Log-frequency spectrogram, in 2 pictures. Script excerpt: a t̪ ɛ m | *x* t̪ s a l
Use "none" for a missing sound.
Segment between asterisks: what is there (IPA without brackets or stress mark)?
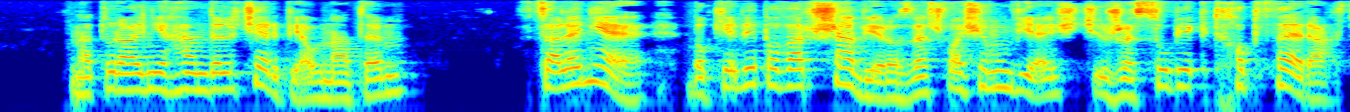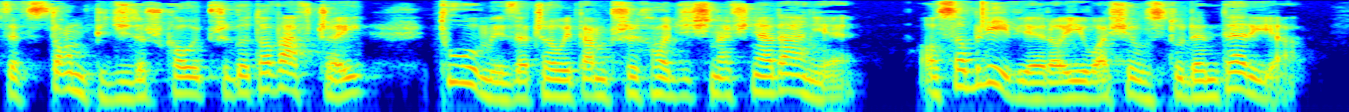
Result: f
